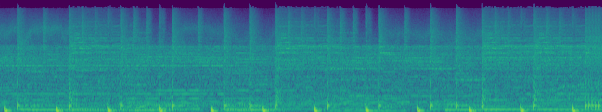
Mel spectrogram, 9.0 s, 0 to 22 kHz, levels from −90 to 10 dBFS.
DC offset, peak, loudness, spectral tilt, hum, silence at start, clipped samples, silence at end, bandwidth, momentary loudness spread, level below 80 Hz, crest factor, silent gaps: under 0.1%; -2 dBFS; -19 LUFS; -3.5 dB/octave; none; 0 s; under 0.1%; 0 s; 17.5 kHz; 3 LU; -24 dBFS; 18 dB; none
